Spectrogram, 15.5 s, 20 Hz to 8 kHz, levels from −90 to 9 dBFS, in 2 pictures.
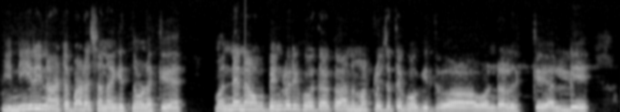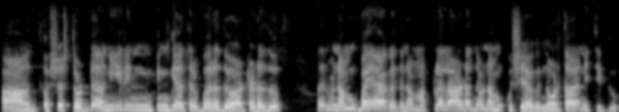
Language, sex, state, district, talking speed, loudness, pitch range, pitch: Kannada, female, Karnataka, Shimoga, 160 wpm, -13 LUFS, 205-255 Hz, 235 Hz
